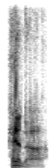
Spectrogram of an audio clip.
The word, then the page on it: henna: British English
